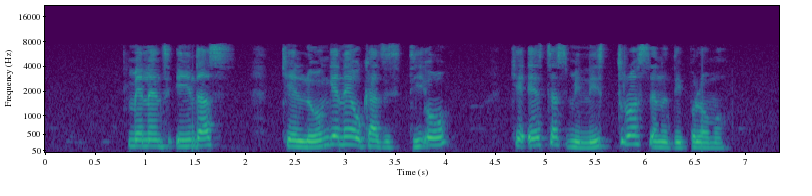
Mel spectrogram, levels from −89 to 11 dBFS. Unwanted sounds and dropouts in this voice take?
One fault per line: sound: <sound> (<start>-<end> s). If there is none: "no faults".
no faults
